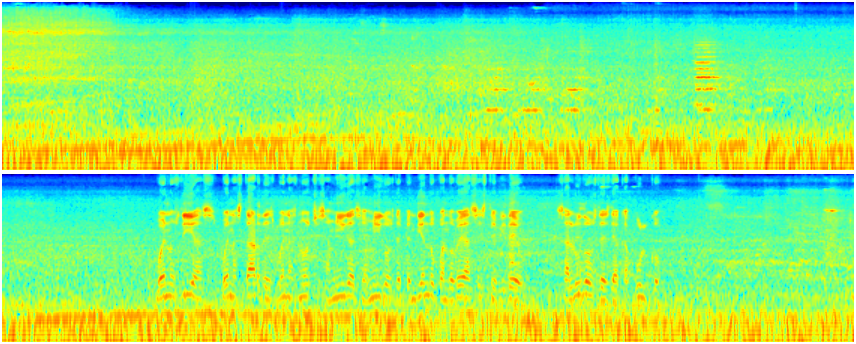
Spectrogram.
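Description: A motorbike engine hums steadily nearby.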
